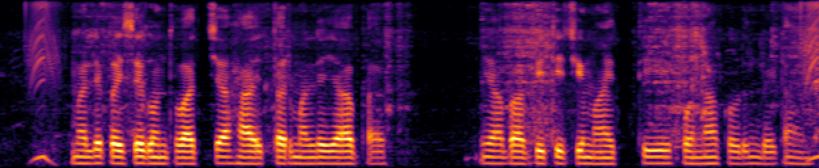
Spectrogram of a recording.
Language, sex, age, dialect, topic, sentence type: Marathi, male, <18, Varhadi, banking, question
